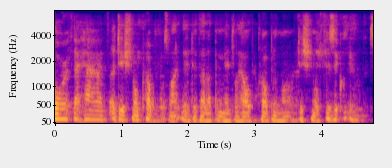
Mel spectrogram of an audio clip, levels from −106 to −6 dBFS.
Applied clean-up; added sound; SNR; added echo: neural mask model DeepFilterNet 3.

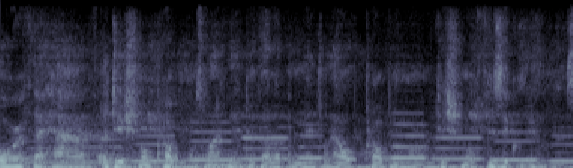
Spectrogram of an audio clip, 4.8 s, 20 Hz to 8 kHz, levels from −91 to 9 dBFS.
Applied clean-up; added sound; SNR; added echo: none; Wind instrument, woodwind instrument; 9 dB; reverberation time 2.4 s.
